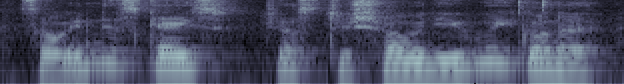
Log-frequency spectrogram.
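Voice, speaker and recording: A man with a German accent walking through a software demo, talking casually as he clicks along. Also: a little high, brisk, vocal fry. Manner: relaxed, thinking aloud while clicking. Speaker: software trainer. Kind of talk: screen-recorded software demo.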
